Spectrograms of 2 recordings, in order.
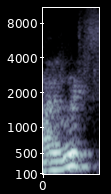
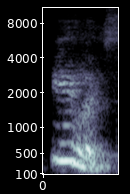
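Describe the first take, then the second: First: It begins with an 'eye' sound. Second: It begins with an 'ee' sound. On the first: The speaker calls it wrong. "It's not Ilex" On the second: The speaker calls it right. "I's are pronounced E"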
